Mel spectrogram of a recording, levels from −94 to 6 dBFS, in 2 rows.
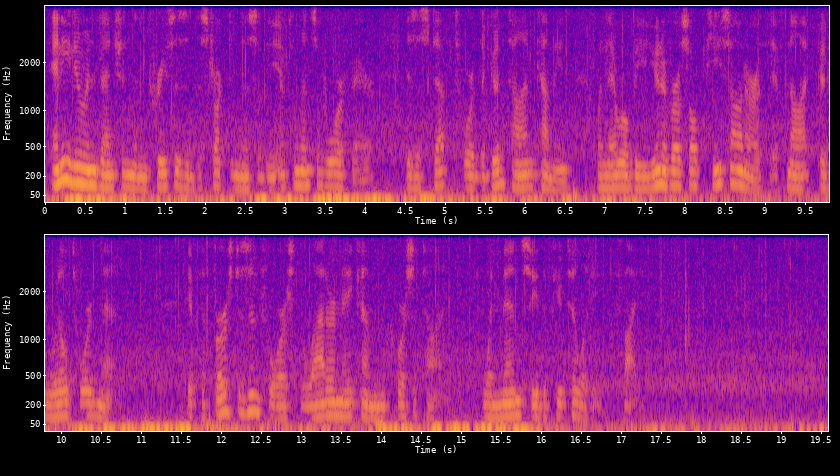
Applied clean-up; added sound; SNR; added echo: none; Insect; -1 dB; none.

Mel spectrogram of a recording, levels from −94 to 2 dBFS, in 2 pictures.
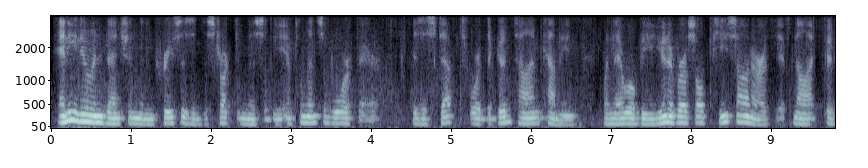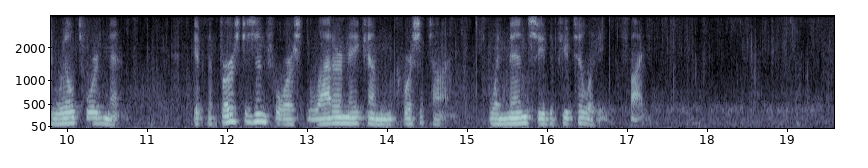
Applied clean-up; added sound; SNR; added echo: neural separator model SepFormer DNS4.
